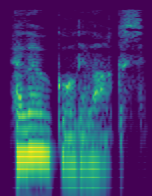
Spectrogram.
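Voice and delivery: low, slow, sinister greeting; evil queen. A narrator's reading. Evil queen greets Goldilocks from the mirror, slow and sinister. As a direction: draw it out low and menacing.

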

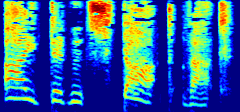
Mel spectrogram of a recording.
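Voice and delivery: high, slow, indignant protest; aggrieved, emphatic retort; snapping. A narrator's reading. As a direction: snap back as if unfairly accused, stretching the words. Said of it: "then snapped".

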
